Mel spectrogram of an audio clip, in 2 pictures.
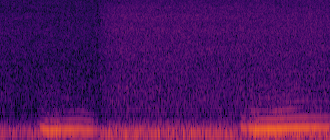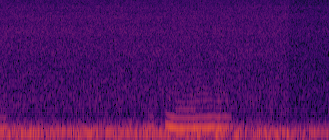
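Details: Loud snoring from Pinky, a red pet cat fast asleep: three soft, slightly rising droning snores, about every three seconds, the middle one longest, over faint low background rumble.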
